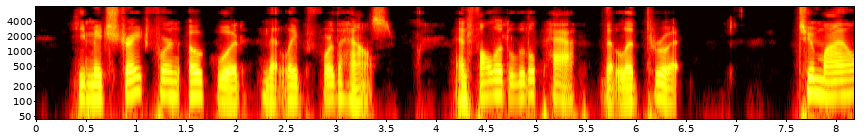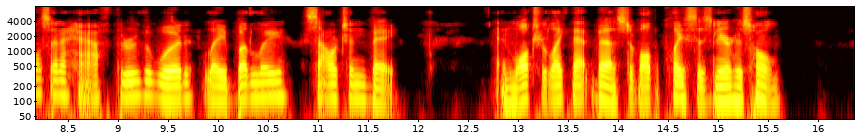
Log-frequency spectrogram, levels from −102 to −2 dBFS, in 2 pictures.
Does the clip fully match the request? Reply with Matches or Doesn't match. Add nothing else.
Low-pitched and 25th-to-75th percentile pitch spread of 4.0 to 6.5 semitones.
Doesn't match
